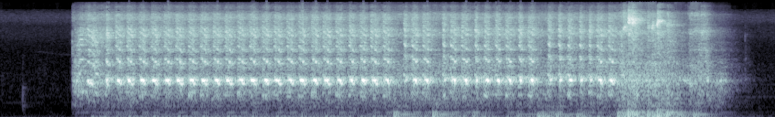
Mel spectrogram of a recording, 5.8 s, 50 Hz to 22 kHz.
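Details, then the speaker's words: 1978 Kawasaki Z1-R four-cylinder, first start on a stand after carb install, no enricher on: fires and lopes at a slow, uneven idle, then fades and dies after a few seconds; idle speed set too low, needs more idle. "get some more idle a little bit more there's no enricher on by the way"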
